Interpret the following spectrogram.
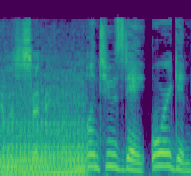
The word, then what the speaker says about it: Oregon: Mississippi" (gfx) ON TUESDAY, OREGON (pronounced or-ih- gun/not or-ih-gone) BECAME THE FIRST STATE TO DECRIMINALIZE POSSESSION OF SMALL AMOUNTS OF HARD DRUGS, LIKE COCAINE, HEROIN AND METHAMPHETAMINE .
